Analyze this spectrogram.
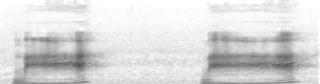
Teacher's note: the third tone starts low and Falls a little further down in your in your pitch and then Rises up again so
